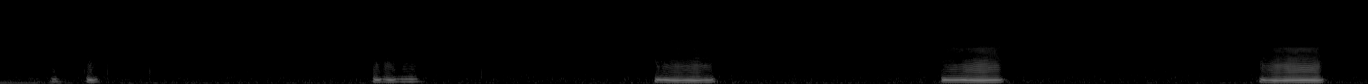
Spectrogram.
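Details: Sleeping Shih Tzu snoring: a low, harmonic rasp repeating roughly every three seconds in a quiet room, each snore about half a second long, with two short soft snorts at the start.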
